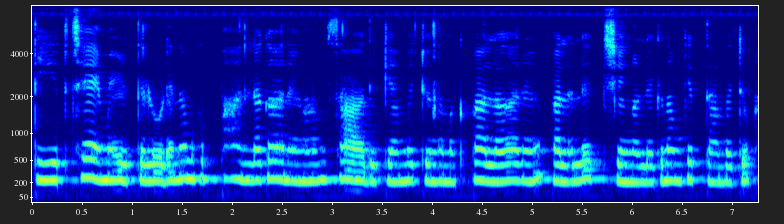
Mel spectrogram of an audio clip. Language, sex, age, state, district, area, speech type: Malayalam, female, 18-30, Kerala, Kozhikode, rural, spontaneous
